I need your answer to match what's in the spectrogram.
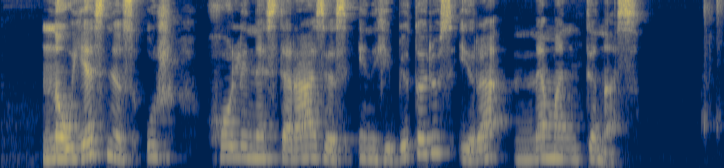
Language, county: Lithuanian, Klaipėda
